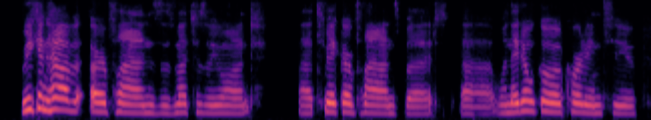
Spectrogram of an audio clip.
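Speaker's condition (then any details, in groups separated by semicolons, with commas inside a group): No condition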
